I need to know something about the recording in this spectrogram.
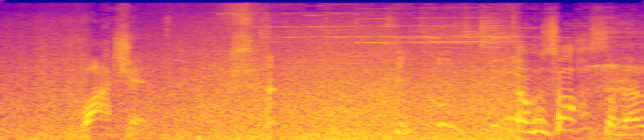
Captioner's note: chuckling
